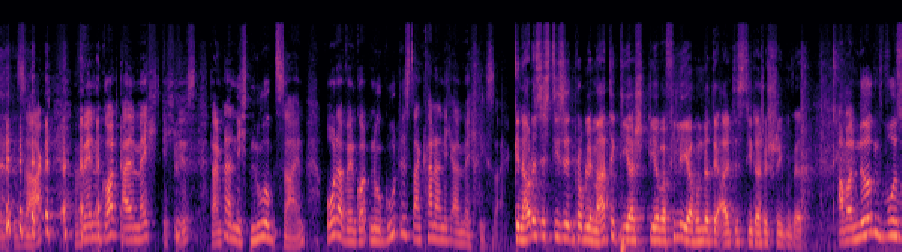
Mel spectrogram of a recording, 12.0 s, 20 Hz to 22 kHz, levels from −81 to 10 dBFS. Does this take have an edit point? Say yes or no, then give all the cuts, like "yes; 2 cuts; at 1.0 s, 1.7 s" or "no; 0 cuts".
yes; 4 cuts; at 3.0 s, 3.6 s, 7.6 s, 10.2 s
